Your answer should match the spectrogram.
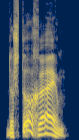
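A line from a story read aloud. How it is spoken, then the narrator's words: Glad grumbling. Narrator (Russian): проворчал Ицхак, радуясь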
